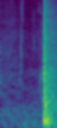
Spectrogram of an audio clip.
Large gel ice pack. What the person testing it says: these are still frozen. Like, do you hear that? Like frozen solid.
